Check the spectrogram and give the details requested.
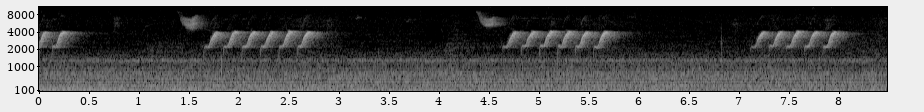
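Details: Oak titmouse calling noisily from a high perch. Quick bursts of five or six chattering, slurred notes repeat every few seconds, most after a single high thin note. Steady background hum.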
